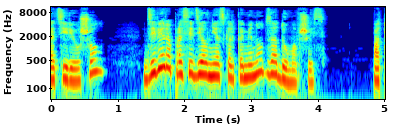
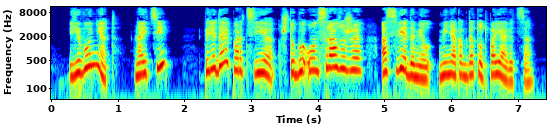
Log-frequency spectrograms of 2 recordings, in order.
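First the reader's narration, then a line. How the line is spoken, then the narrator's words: Plain. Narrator (Russian): сказал Дивера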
